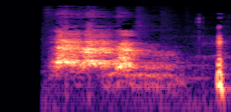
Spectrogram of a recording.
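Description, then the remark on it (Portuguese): A pet dog barks: one long, drawn-out bark that fades, then after a short pause a single sharp, punchy bark. “Claro que o meu cachorro ia esperar essa hora para começar a uhum. fazer o show dele, né?”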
